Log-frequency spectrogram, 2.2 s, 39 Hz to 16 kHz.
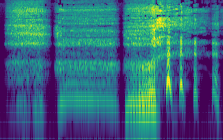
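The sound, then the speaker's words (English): A voice imitates the heavy breathing heard on a wedding day, like a POV shot in an 80s slasher movie: two long, groaning breaths, then a strained exhale that breaks into several quick panting bursts, fairly loud. “All you hear is like heavy breathing and like blurry tunnel vision.”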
